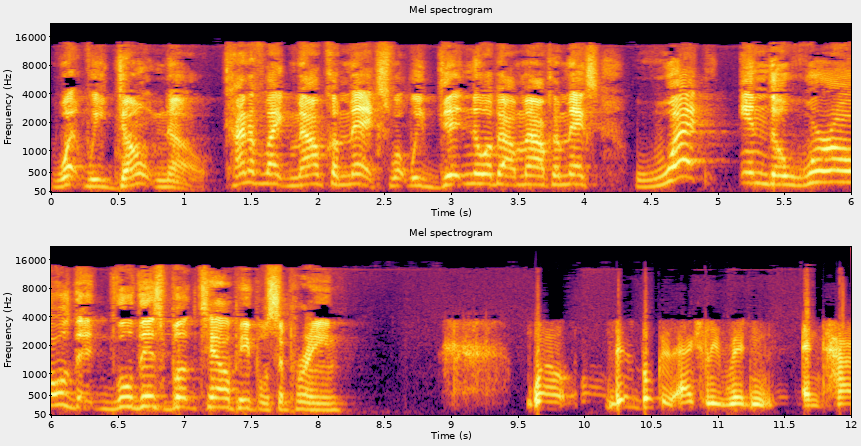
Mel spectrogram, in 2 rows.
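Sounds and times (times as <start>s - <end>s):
man speaking over telephone: 9.6s - 12.0s.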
